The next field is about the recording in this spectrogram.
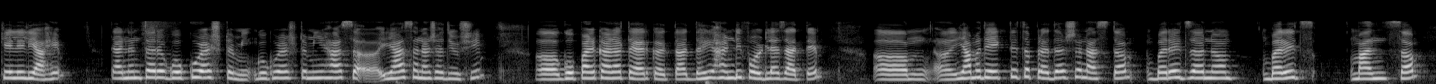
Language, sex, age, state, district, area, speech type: Marathi, female, 18-30, Maharashtra, Nanded, rural, spontaneous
